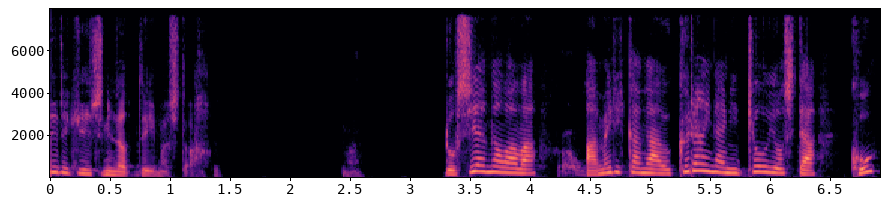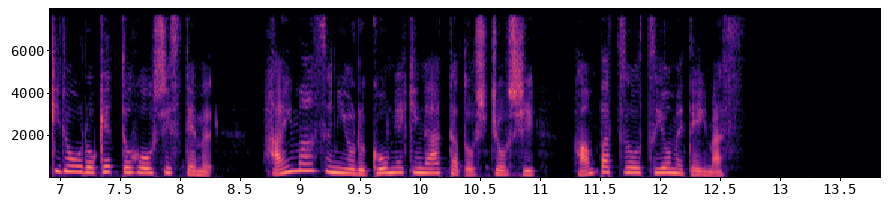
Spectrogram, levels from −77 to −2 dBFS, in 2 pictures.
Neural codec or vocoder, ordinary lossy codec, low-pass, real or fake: codec, 16 kHz, 4.8 kbps, FACodec; none; none; fake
